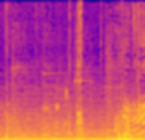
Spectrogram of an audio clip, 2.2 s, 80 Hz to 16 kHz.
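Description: Battery-powered 6-volt ride-on toy car's electric motor and gearbox running with a steady low drone as the car drives along.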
